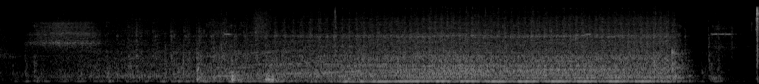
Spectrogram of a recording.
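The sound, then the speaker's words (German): Sewing machine running a zigzag stitch along a lining edge to stop it fraying: a steady, dense motor whir with rapid needle clatter that holds for several seconds, then stops abruptly, with a faint click at the end. “Und hier kann man dann auch direkt einfach mit einem Zickzackstich beim Futter machen, damit das dann nicht ausfranst.”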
